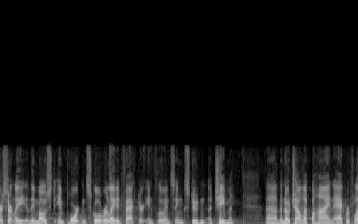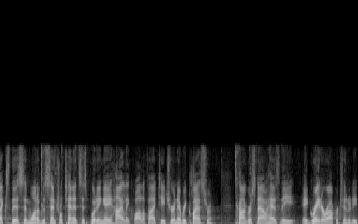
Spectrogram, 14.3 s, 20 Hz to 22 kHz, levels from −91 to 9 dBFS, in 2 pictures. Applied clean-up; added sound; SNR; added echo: neural separator model SepFormer DNS4.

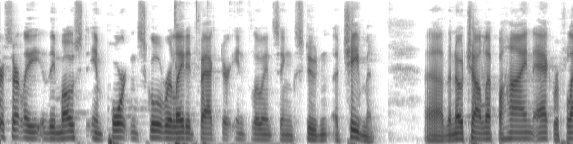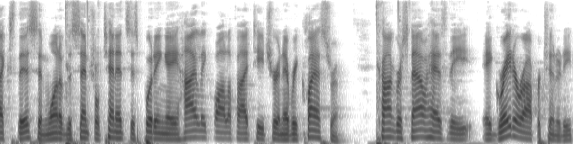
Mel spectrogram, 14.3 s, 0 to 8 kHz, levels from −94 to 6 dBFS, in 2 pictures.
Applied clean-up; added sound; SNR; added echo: classical method log-MMSE.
